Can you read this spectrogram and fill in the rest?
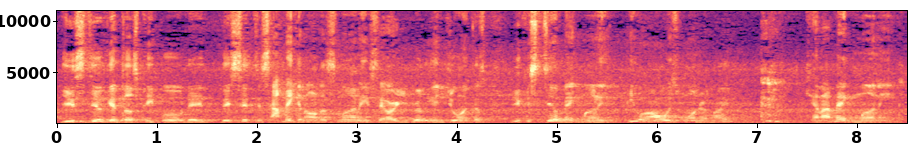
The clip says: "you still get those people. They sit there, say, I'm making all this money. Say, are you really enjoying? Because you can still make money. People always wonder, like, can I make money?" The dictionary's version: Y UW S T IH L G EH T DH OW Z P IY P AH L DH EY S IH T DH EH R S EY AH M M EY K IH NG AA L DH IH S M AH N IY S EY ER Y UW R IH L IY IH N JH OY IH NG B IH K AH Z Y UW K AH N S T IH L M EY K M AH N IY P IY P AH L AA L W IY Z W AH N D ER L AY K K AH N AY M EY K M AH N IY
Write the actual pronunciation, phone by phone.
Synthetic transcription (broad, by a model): Y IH S T IH L G EH T DH OW Z P IY P L DH EY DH IH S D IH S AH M M EY K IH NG AA L DH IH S M AH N IY S EY ER Y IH R IH L IY IH N JH OY IH NG K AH Z Y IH K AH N S T IH L M EY K M AH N IY P IY P L AA L W IY Z W AH N D ER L AY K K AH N AY M EY K M AH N IY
